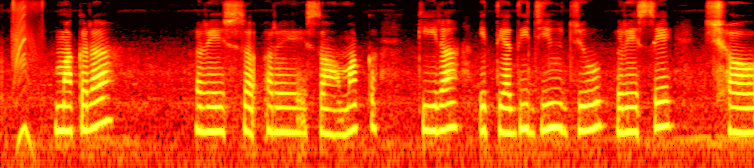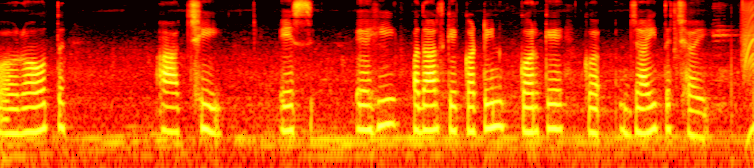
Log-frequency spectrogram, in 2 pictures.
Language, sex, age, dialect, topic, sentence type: Maithili, female, 18-24, Southern/Standard, agriculture, statement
